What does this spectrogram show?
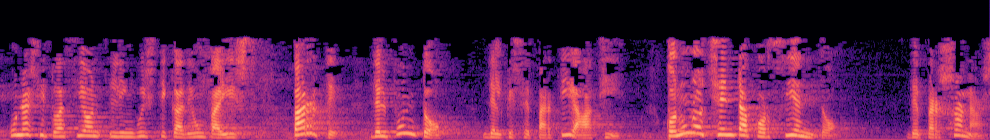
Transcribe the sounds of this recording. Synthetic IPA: unasit̪waθjo̞nliŋɡwist̪ikaðe̞umpais | paɾt̪e̞ | ðe̞lpunt̪o̞ | ðe̞lke̞se̞paɾt̪iaːki | ko̞nuno̞t͡ʃe̞nt̪apo̞ɾθje̞nt̪o̞̰ | ðe̞pe̞ɾso̞na̰s

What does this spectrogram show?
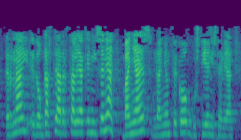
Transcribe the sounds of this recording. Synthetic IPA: e̞ɾnaje̞ðo̞ɣast̪e̞að̞eɾt͡sale̞akenise̞ne̞ambajɲae̞zɡaɲo̞nt͡se̞ko̞ɣust̪ie̞nise̞ne̞an

